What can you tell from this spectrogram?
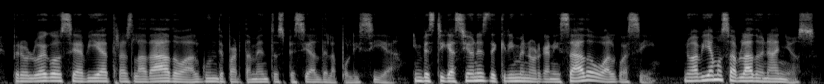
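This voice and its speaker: Man narrating a dramatic story calmly. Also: medium pitch, dry recording, clean studio sound. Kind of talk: first-person story narration.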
